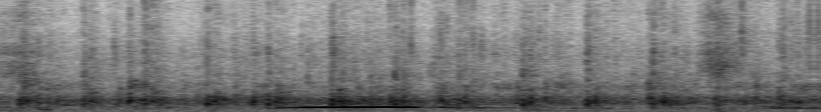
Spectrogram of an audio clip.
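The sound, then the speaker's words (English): A standing audience claps hands in a steady, dense wash of applause that fills the whole clip, with a faint sustained tone briefly rising above it midway. “Oh, stand to your feet and clap your hands and say, I want my life to mean something.”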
